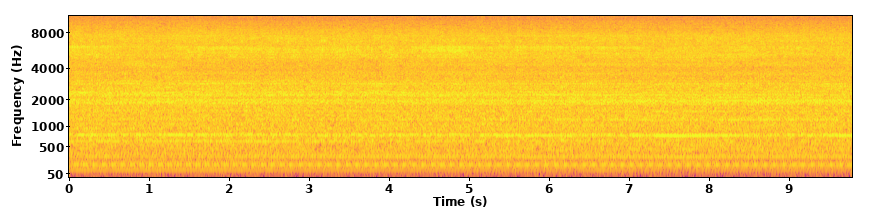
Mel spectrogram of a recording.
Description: 2001 Lexus RX300 making Whining Noise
